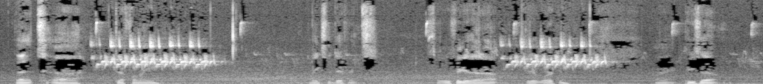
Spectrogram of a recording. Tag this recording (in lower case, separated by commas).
outside, rural or natural, speech, bird song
